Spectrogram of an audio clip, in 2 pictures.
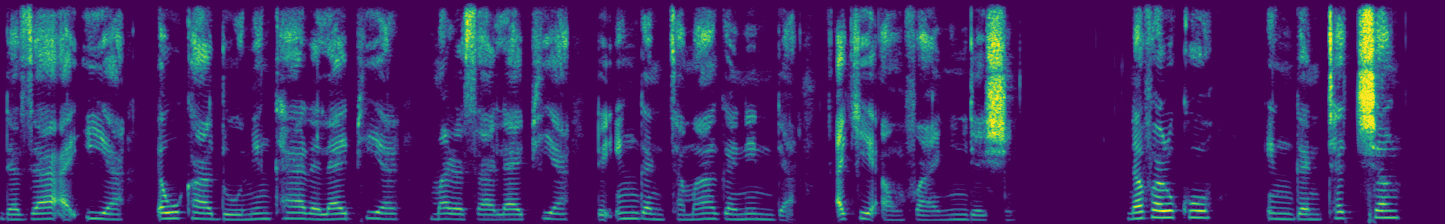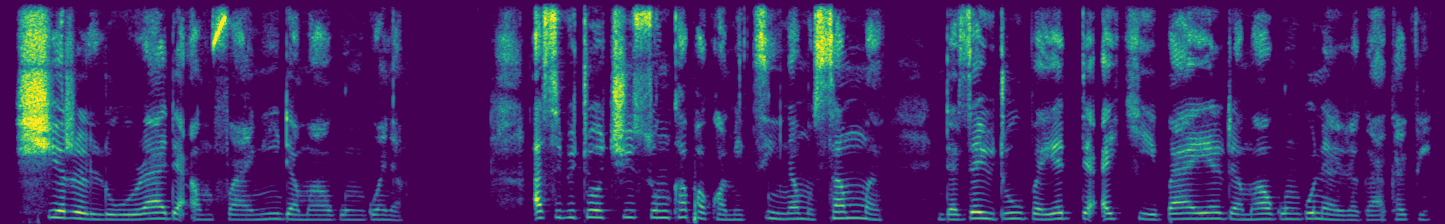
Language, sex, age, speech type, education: Hausa, female, 30-45, spontaneous, tertiary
